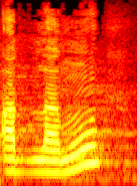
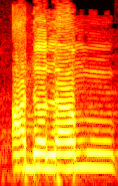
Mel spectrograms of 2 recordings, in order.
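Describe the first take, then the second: First: The d runs straight into the l. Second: The d is followed by an added vowel. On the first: The speaker calls it right. "jangan ada ketarik sedikit pun" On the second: The speaker calls it wrong. "banyak yang baca itu kadang-kadang adolamu katanya"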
